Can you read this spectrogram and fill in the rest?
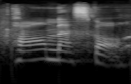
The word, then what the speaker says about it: Mescal: It's an Irish. It's not going to be Mescal. Mescal. It's not. You got to say it like if you were saying an Irish accent.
